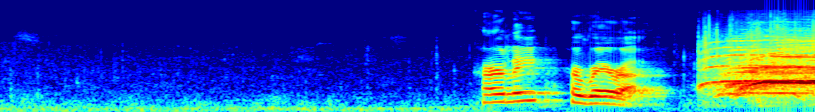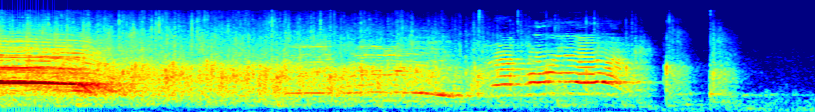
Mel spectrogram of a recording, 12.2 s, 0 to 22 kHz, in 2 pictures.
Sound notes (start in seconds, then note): 5.2 audience members cheer; 5.2 audience applauds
